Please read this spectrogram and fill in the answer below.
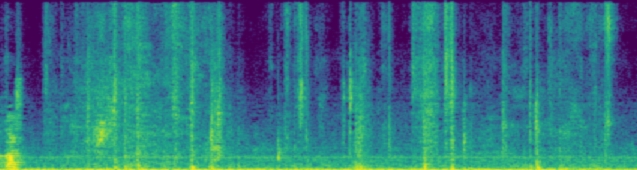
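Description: Boiled crawfish being cracked and peeled by hand: faint scattered clicks and cracks of shells, over a steady low hum.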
